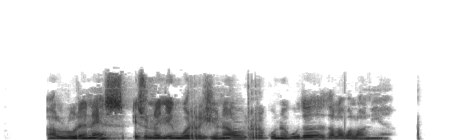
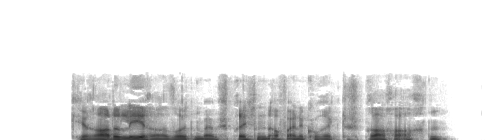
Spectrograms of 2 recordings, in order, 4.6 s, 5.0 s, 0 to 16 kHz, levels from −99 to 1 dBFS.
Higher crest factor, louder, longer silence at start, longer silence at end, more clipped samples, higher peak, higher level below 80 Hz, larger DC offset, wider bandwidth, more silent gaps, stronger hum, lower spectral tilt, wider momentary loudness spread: about the same, 16 dB vs 20 dB; first, -16 LUFS vs -25 LUFS; second, 0.45 s vs 0.8 s; about the same, 0.7 s vs 0.6 s; neither; first, -2 dBFS vs -6 dBFS; second, -60 dBFS vs -44 dBFS; neither; about the same, 8 kHz vs 7.4 kHz; neither; neither; second, -3.5 dB/octave vs -8 dB/octave; second, 10 LU vs 13 LU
